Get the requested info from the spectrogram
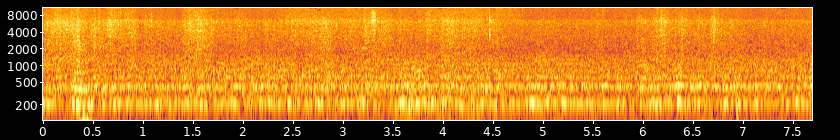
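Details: Bees from a nest clinging to an upright tree trunk, disturbed during a harvest, produce a steady, even buzzing drone with clear layered hum tones throughout, over faint background hiss and a few soft knocks.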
